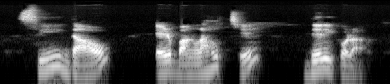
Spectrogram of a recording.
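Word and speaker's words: 迟到: দেরি করা এর সাইনিজ হচ্ছে সি দাও। সি দাও এর বাংলা হচ্ছে দেরি করা। এখানে দেখেন সি। এটাতে চাইনিজের দুই নাম্বার টন ব্যবহার করা হয়েছে। আর দুই নাম্বার টন উচ্চারণ নিয়ম হচ্ছে নিচ থেকে উপরে।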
